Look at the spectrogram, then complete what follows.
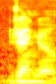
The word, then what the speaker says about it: Django: I don't know, Django, It's Django. but I didn't say the D. The D is silent.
